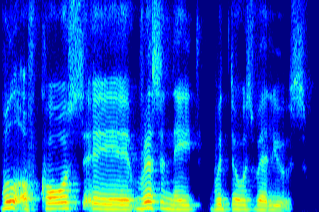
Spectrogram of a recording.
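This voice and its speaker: A woman from Denmark in her thirties with a Danish accent, speaking as an energetic company founder in an interview and pausing often on "uh". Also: fairly low pitch. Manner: energetic, frequent "uh" hesitations. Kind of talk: interview conversation.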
